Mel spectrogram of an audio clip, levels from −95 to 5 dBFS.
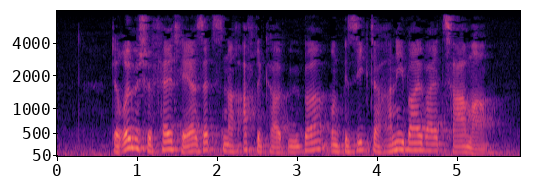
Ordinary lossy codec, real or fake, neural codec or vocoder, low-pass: MP3, 32 kbps; fake; codec, 16 kHz, 16 kbps, FunCodec, trained on LibriTTS, 50 frames a second; 7.2 kHz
